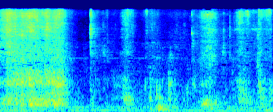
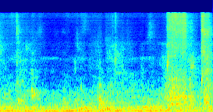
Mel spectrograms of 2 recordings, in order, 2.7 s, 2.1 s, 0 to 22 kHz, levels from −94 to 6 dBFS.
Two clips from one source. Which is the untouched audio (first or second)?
first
